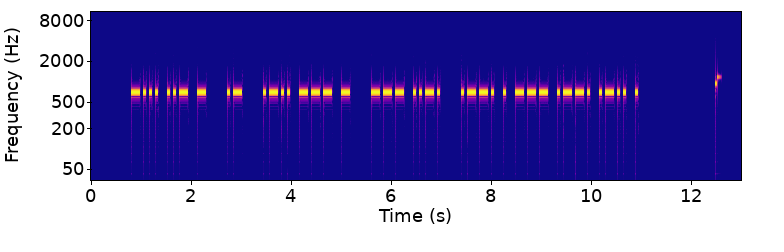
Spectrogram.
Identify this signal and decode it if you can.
Morse code, heard as a keyed tone, about 20 wpm, 700 Hz. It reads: BUT A LOT OF PEOPLE
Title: Sets of 5 Words Encore2 20wpm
